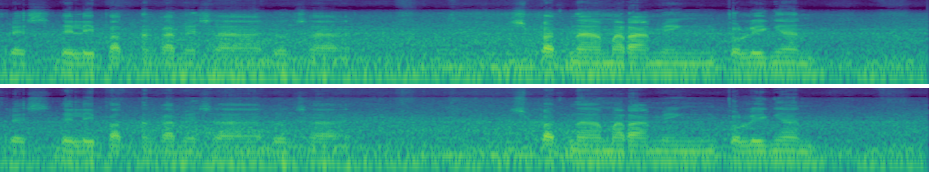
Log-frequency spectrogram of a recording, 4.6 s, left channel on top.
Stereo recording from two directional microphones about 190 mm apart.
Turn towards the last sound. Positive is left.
turn(degrees=-15)  # may be behind; listen again after turning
